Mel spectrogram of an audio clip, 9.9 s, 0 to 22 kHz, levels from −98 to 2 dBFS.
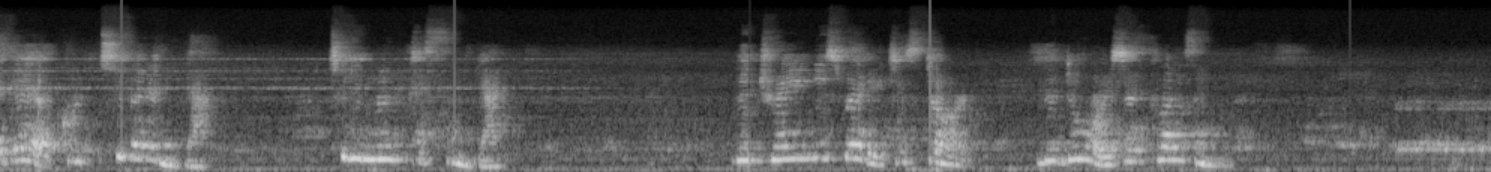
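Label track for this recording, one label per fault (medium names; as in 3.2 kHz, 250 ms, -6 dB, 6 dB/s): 0.810000	0.810000	pop -10 dBFS
3.030000	3.030000	pop -11 dBFS
4.990000	5.000000	dropout 8.7 ms
6.200000	6.200000	pop -5 dBFS
9.000000	9.000000	pop -25 dBFS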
